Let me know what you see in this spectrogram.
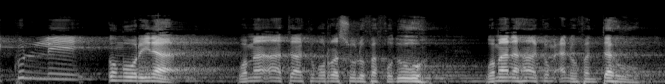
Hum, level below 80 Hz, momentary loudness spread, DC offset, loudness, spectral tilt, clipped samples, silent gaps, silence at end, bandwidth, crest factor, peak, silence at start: none; -50 dBFS; 17 LU; under 0.1%; -20 LUFS; -4 dB/octave; under 0.1%; none; 0 s; 11 kHz; 22 dB; 0 dBFS; 0 s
